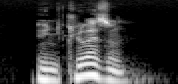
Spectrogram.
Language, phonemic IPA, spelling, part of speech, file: French, /klwa.zɔ̃/, cloison, noun, Fr-cloison.ogg
- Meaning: 1. partition, partition wall 2. septum, partition 3. bulkhead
